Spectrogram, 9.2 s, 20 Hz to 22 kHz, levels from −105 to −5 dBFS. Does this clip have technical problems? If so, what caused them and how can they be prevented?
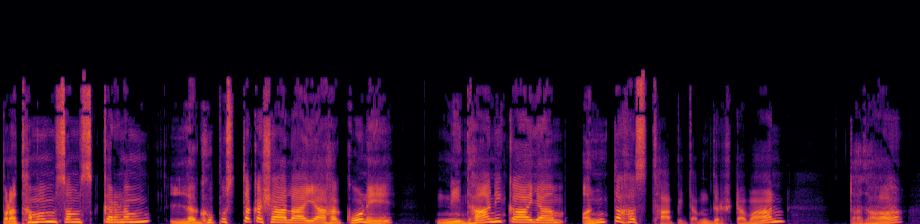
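Yes. Throughout the speech there is plainly audible MP2 compression damage, likely from encoding at too low a bitrate, which fits around 80 kbps. Starved of bits, the encoder drops upper sub-bands and quantises the remaining ones coarsely. The result is dull, gurgling, granular speech. A spectrogram shows nothing above 15.1 kHz and upper bands flickering on and off in blocks. Encoding at a higher bitrate, or with a more efficient codec, would prevent it.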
